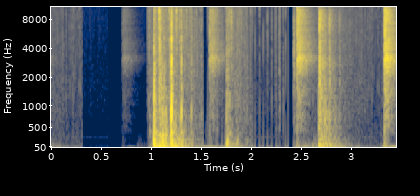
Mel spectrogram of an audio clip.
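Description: A door slams shut loudly.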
